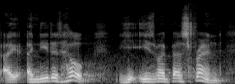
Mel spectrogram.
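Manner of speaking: high-pitched retold plea; acted pleading. Boy pleads with armed leader, high acted distress. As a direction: plead high and upset, as an imitation.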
